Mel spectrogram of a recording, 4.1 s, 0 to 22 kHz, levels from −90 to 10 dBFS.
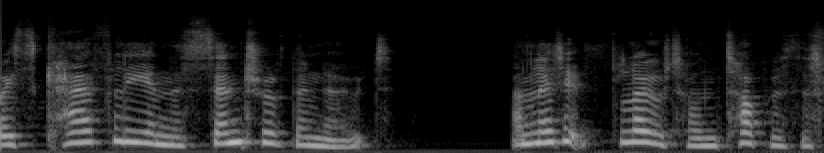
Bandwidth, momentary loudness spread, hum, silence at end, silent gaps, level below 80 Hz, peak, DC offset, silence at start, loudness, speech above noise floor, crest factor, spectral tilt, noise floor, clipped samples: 10 kHz; 7 LU; none; 0 s; none; -70 dBFS; -16 dBFS; under 0.1%; 0 s; -31 LUFS; 40 dB; 14 dB; -6 dB/octave; -71 dBFS; under 0.1%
